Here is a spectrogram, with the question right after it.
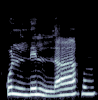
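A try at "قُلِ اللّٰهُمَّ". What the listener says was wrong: قل نہیں قل اللہم قل لام پہ کسرہ ہے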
